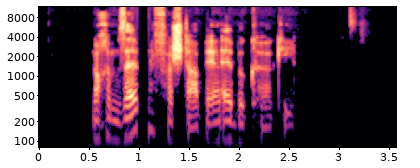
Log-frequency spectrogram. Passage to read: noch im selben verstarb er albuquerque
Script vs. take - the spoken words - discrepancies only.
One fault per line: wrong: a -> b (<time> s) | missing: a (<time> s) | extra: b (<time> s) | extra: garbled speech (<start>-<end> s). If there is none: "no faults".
no faults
